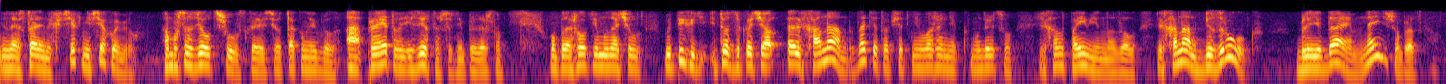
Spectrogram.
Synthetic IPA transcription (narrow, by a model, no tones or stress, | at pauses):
nʲɪznajʊst̪alʲɪnɨxfsʲe̞xnʲɪfsʲe̞xvɨbʲɪ̰lˠ | ɐmoʐnəzʲdʲelˠətʲʂuʊskɐɾʲejəfsʲɪvot̪akɐnoɪbɨlˠəapɾɐɛt̪əvəɪzvʲe̞snəʂt̪osʲnʲimpɾəɨɪzɐʂlˠo | onpəd̪ɐʂ̬oknʲɪmunat͡ɕɪlˠ | vɨpʲixətʲɪt̪o̞t̪zəkɾʲɪt͡ɕalˠɐlʲxɐnanznaɪtʲɪɛt̪əvɐpɕeɛt̪ənʲɪʊvɐʐɛnʲɪjəkmʊd̪ɾʲɪt̪su | əlʲxananpɐimʲɪnʲɪnɐzvalˠəlʲxɐnanbʲɪzruk | blʲɪjɪd̪ajɪmnɐɪtʲɪʂonpɾavd̪əskɐzalˠ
